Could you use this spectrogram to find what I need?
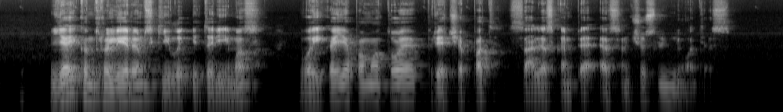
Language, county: Lithuanian, Utena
